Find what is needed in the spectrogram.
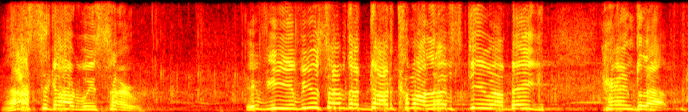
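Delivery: loud, high, shouted sermon climax; roaring preacher over music; preaching at full force. Acted. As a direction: preach the father's welcome with everything you have. Preacher climbs to a shouted peak.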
